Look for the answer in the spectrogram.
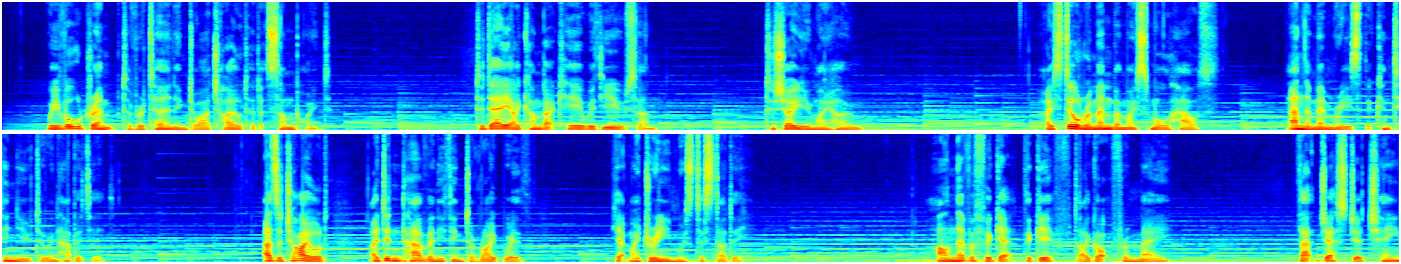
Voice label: male british english ngo comercial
